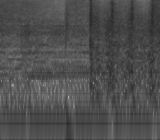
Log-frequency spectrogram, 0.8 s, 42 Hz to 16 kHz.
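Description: A machine gun rated at 500 rounds a minute opens up after a low steady hum, firing a short rhythmic burst of loud, close shots.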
